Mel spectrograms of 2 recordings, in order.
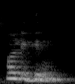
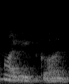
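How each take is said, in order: First: The last syllable has a weak, reduced vowel. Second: The last syllable has a full 'gone' vowel. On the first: The speaker calls it right. "the vowel o is not pronounced" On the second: The speaker calls it wrong. "it's not polygon"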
